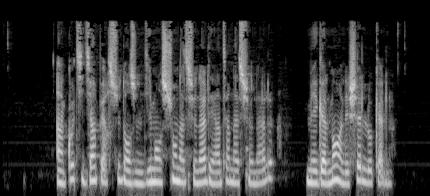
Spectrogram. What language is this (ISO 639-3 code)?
fra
